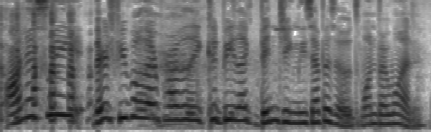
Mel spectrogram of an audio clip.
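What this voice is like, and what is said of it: Raspy, strained voice. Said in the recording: “My voice is a little raspy. ... if it sounds like I'm losing my voice, I might be.”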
